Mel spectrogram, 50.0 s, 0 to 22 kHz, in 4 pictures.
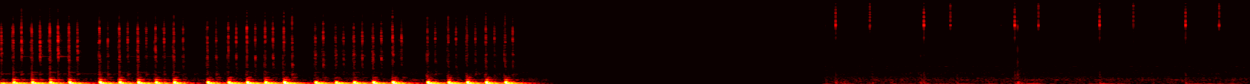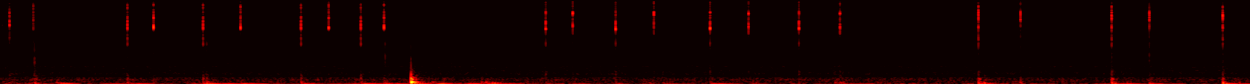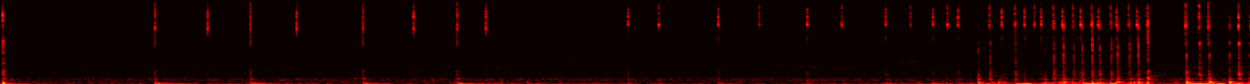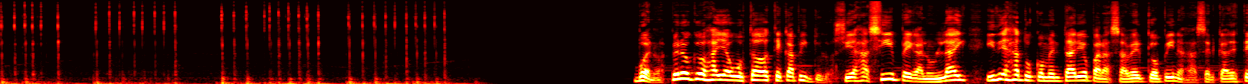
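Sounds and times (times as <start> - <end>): mechanical keyboard clicks: 0.0 - 5.3, 33.4 - 42.3.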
